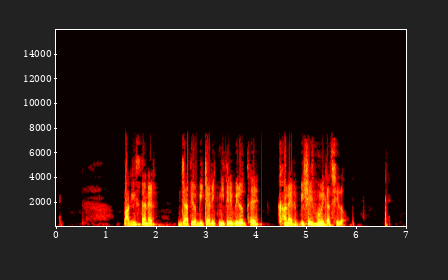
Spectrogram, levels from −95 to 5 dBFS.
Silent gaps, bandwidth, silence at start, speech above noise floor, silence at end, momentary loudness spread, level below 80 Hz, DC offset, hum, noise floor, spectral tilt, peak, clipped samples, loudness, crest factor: none; 7.2 kHz; 1.35 s; 56 dB; 0.4 s; 10 LU; -48 dBFS; under 0.1%; none; -69 dBFS; -8.5 dB/octave; 0 dBFS; under 0.1%; -15 LUFS; 16 dB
